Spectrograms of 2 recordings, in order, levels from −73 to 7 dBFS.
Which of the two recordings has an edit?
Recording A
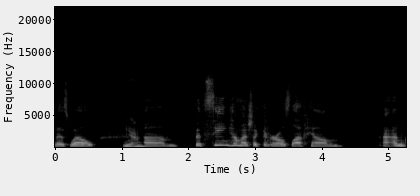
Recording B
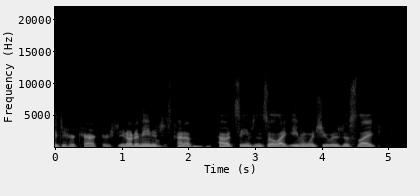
B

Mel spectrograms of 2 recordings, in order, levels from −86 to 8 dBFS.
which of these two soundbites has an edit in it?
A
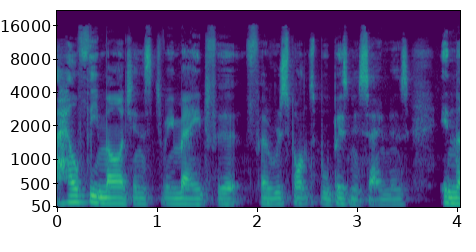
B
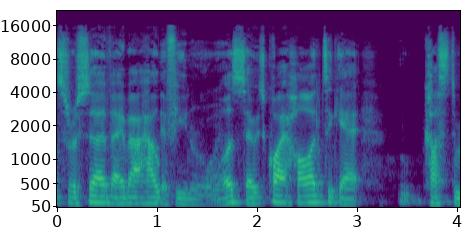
B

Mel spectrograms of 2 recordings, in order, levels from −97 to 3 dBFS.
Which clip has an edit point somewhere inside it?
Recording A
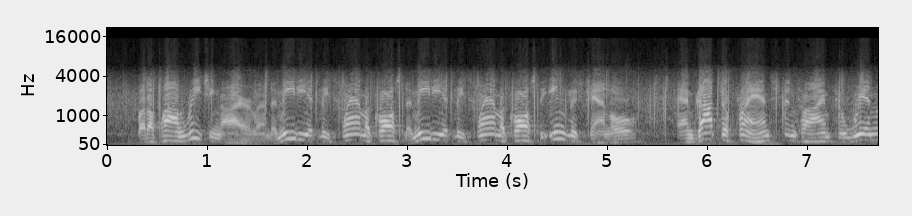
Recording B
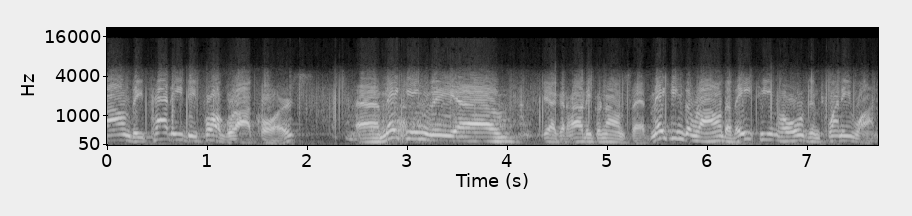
A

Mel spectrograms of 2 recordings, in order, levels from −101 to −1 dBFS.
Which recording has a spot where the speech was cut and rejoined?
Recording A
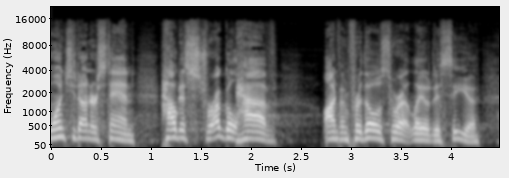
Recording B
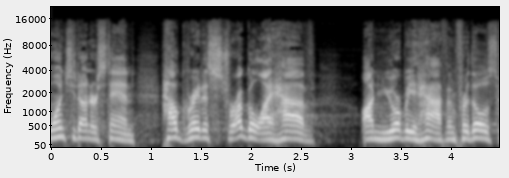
A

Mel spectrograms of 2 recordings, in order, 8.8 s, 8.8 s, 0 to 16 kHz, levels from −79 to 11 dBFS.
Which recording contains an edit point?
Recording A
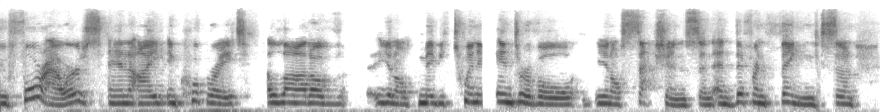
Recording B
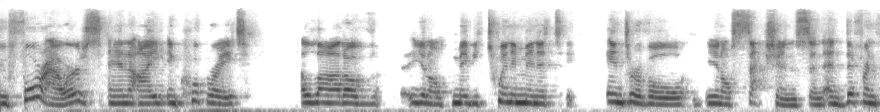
A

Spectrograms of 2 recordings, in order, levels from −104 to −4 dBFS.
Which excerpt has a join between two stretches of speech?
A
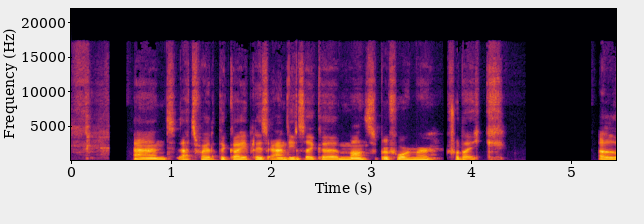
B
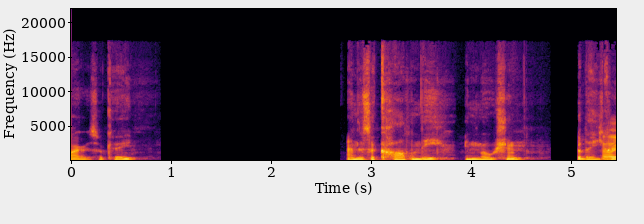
A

